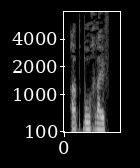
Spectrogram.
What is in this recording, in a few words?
"abbruchreif", German; adjectives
